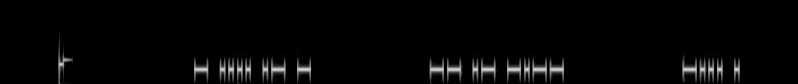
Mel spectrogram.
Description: Morse code, heard as a keyed tone, about 28 wpm, 700 Hz. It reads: THAT MAY BE
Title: 4x Word-Spacing - Sentences from Top 400 Words - 28wpm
